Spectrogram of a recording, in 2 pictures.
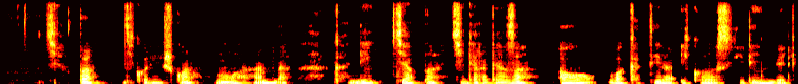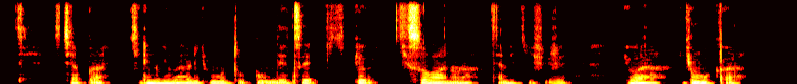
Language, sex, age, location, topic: Kinyarwanda, male, 25-35, Kigali, government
